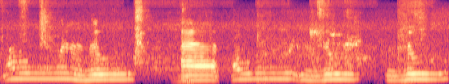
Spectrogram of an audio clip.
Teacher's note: Auzu tidak ditahan monyong di depan dari au ke zu-nya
